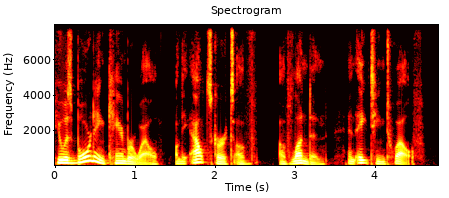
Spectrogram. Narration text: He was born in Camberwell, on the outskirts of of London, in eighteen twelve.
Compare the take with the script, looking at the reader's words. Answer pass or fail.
pass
